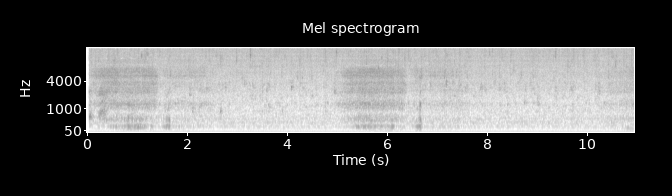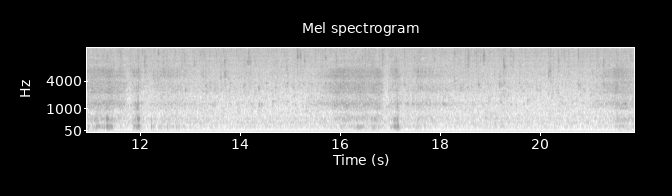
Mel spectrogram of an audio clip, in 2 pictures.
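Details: Bike, a pet dog worn out after a fun day at the beach, snores indoors: breathy, rasping inhale-exhale cycles about every five to six seconds, low hum beneath each breath, quiet room between snores.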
